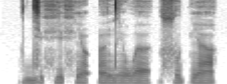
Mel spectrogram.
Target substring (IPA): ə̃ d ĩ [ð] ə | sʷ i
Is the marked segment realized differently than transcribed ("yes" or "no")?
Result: yes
